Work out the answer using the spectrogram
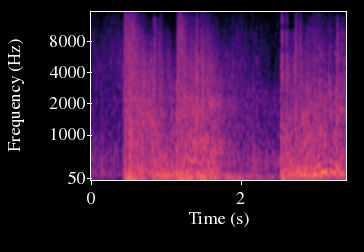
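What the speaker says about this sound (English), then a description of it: "Big old shot from the crack shot" A crack shot unit fires in an Age of Empires III match: two loud gunfire bursts with booming impacts, the second arriving about two seconds after the first, over faint battle noise.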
